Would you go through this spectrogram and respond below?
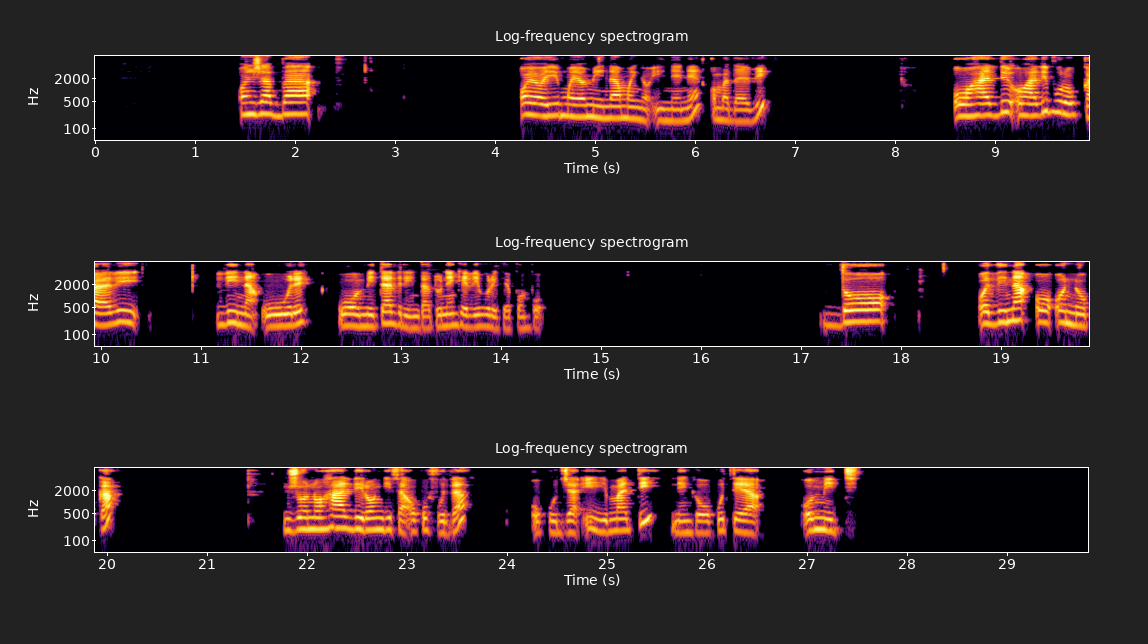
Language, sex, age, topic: Oshiwambo, female, 18-24, agriculture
